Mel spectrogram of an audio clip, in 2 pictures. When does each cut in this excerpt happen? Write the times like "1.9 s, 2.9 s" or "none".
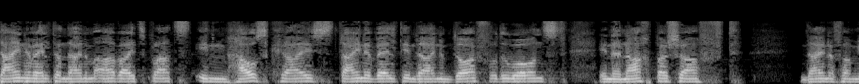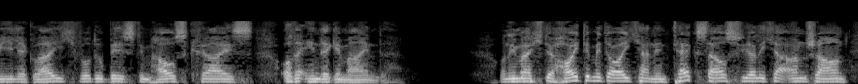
1.9 s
